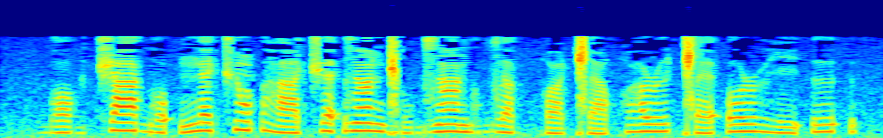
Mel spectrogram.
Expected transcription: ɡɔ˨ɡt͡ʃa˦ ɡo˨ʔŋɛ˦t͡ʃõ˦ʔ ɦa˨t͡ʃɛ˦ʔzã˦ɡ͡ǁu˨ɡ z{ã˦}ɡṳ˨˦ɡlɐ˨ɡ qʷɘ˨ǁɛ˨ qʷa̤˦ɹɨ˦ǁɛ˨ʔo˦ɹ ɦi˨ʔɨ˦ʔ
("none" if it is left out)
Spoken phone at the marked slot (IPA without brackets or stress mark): ã˦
